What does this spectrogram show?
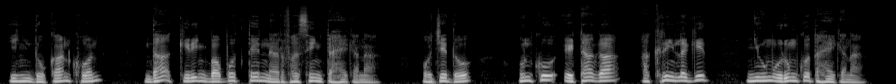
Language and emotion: Santali, fearful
